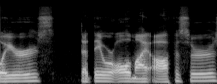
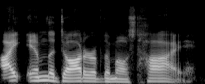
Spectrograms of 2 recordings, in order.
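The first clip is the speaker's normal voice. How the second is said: ordinary talk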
